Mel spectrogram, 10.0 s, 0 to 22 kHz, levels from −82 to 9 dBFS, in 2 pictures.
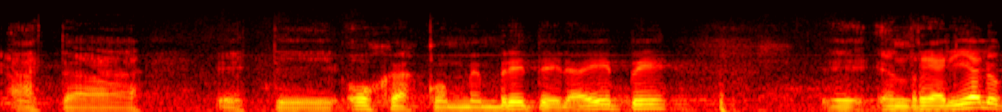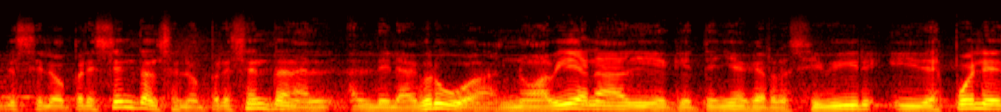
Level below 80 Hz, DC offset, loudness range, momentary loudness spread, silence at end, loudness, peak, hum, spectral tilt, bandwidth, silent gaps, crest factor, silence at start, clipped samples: -52 dBFS; under 0.1%; 3 LU; 13 LU; 0 s; -21 LUFS; -2 dBFS; none; -8.5 dB/octave; 11.5 kHz; none; 18 dB; 0 s; under 0.1%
